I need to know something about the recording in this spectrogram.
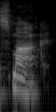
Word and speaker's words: SMOK: But I also pronounce it smoke instead of smock, and I get Exactly. murdered. Everyone in the UK calls it smock. Yep. But Well, it's there's supposed no E, so the O is.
